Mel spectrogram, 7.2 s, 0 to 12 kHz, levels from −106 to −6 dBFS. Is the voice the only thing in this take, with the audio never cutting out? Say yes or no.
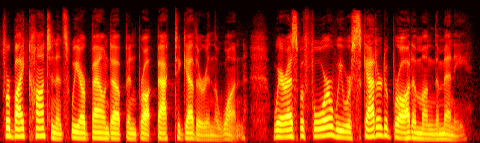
yes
